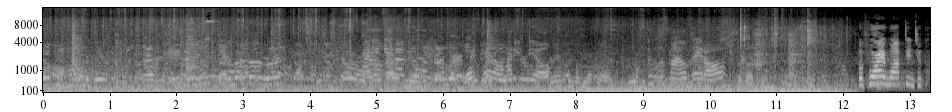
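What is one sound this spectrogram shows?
A crowd chatters and calls out around outdoors.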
